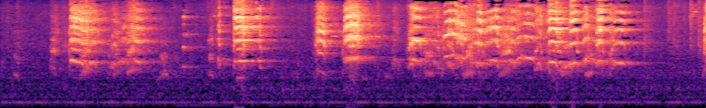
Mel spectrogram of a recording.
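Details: Nanday conures feeding at a backyard feeder; raspy, shrieking calls in irregular clusters, thickening into a run of overlapping squawks toward the end, over a soft continuous low hum.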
